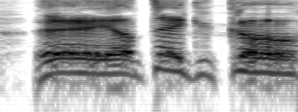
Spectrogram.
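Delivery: very loud, belted, rough-edged, high voice. Imagining an actress buying a Coke: Natasha Lyonne voice. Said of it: "what if Natasha Lyonne was trying to buy a Coke?".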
